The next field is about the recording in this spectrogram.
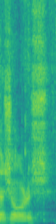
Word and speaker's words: Azores: And you didn't say it right, though. It's Azores.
